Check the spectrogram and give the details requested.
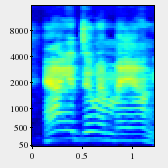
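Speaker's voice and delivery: laid-back American "man" voice; American accent. Shown as a demonstration. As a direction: greet them in a put-on American accent. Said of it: "almost like an American accent".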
